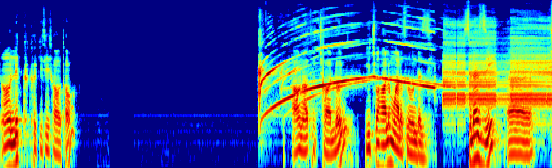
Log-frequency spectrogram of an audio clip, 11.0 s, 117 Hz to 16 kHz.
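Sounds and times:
phone siren alarm wailing: 5.2s - 11.0s.

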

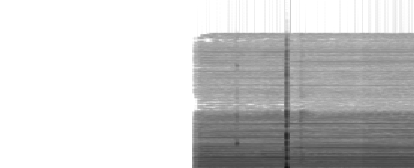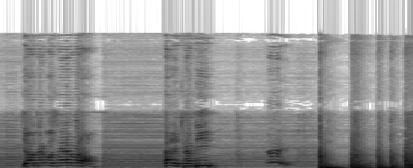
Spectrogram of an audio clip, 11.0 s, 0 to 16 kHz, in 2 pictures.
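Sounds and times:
guitar amplifier hum and buzz: 2.6s - 11.0s.

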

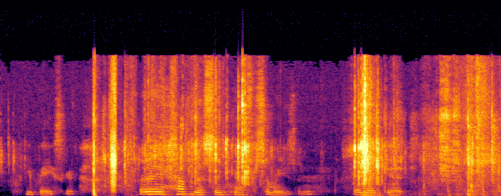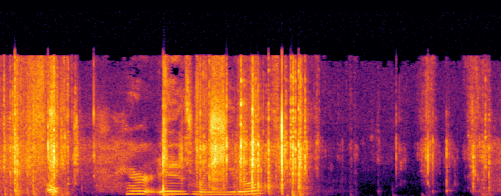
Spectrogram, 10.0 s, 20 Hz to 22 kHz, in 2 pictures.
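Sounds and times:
plastic toys rustling and clicking: 0.0s - 2.9s, 3.5s - 10.0s.

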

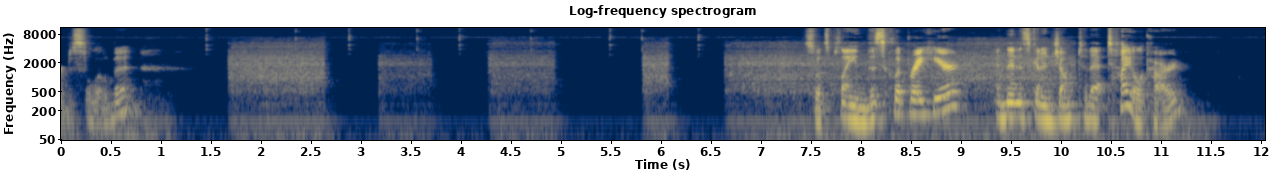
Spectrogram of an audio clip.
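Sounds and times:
choppy hiss-like playback: 1.7s - 5.0s, 5.8s - 11.6s.

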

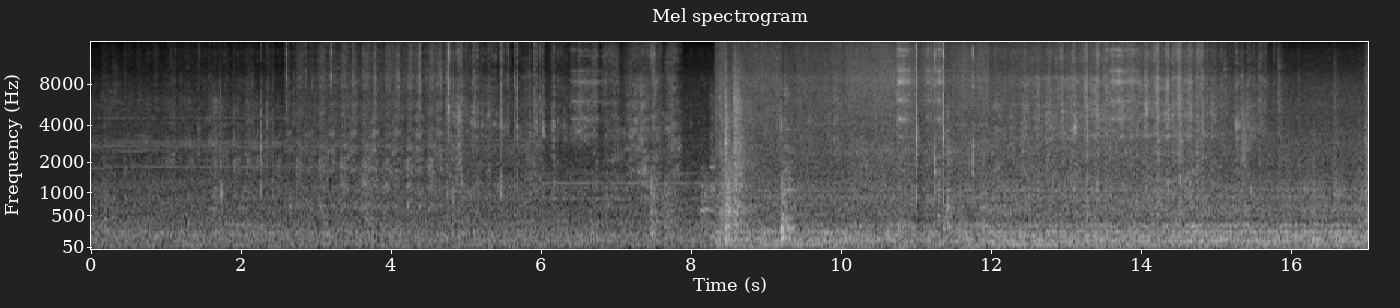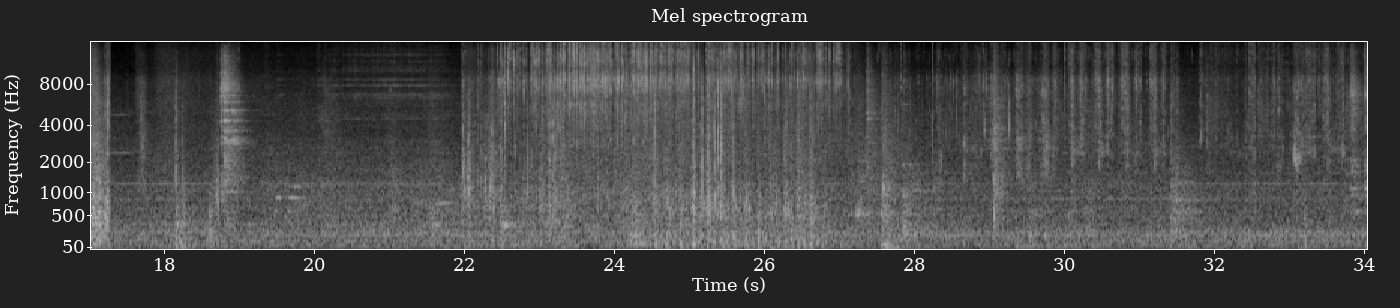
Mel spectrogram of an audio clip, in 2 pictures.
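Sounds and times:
wire whisk scraping a bowl: 0.8s - 7.9s, 12.0s - 15.7s, 23.9s - 34.0s
gas burner roaring: 8.3s - 12.9s, 22.0s - 30.0s.

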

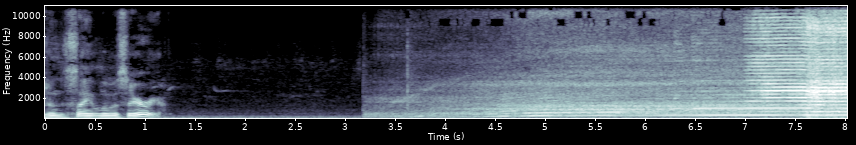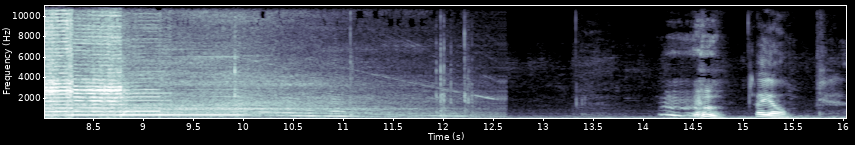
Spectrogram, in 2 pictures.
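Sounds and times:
power tool cutting wood: 3.2s - 12.6s
power tool motor running: 3.2s - 12.6s.

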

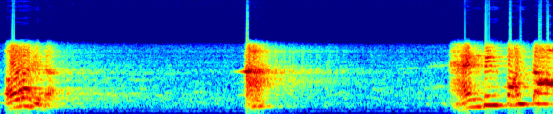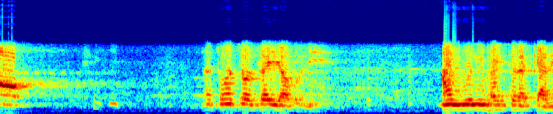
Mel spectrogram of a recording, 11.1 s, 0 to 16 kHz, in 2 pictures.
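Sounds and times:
man preaching with echo: 0.0s - 0.8s, 4.5s - 6.2s, 7.6s - 8.8s.

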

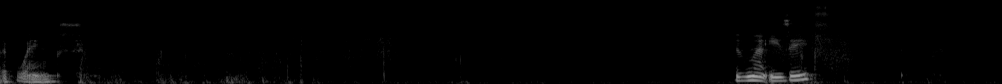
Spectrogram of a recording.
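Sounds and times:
cloth rustling: 0.0s - 10.0s.

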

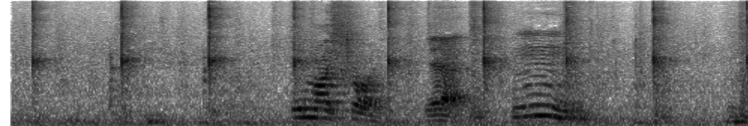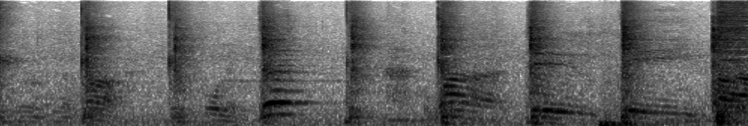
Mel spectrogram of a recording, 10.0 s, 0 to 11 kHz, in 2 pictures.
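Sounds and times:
finger snaps: 0.2s - 8.0s.

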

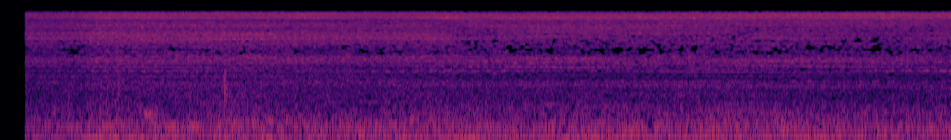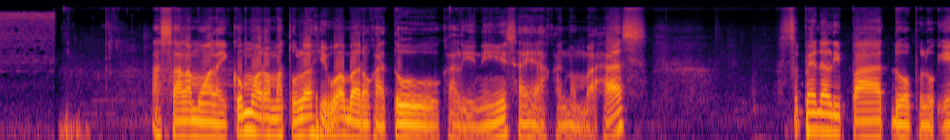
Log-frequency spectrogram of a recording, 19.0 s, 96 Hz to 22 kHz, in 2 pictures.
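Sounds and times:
steady high hiss: 0.3s - 11.5s.

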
